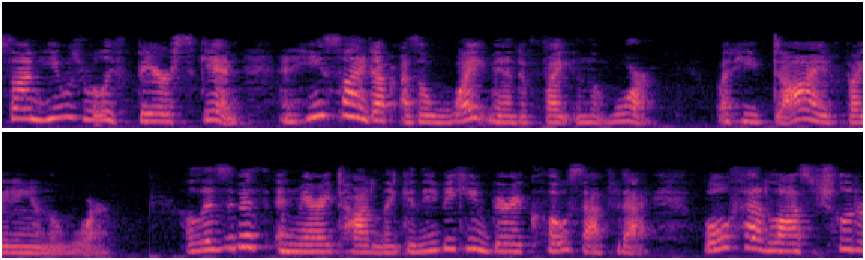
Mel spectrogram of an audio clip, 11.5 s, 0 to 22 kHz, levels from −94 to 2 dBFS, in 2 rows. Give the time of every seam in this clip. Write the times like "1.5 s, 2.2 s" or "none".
none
